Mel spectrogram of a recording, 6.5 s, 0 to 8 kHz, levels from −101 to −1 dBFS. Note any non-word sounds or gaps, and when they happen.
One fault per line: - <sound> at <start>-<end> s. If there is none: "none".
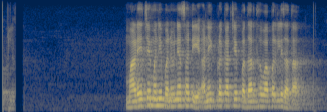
none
